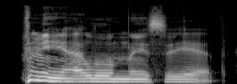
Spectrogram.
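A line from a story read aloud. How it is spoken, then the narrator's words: Laughing. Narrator (Russian): рассмеялся Чарли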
